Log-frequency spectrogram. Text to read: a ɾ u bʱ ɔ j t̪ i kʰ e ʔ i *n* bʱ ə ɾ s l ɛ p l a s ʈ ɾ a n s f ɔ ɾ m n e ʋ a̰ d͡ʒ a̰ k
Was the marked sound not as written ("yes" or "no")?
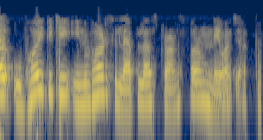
no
